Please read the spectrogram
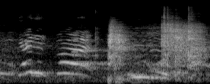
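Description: Sharp slapping crack of a strike landing in a wrestling brawl, about a second in, followed by a louder, rougher impact near the end, with shouting voices before it.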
